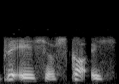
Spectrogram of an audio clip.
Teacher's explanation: Saying British or Scottish, that is a glottal stop.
